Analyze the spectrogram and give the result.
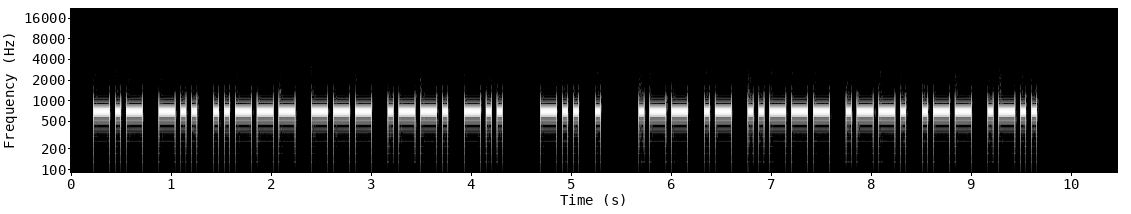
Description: Morse code, heard as a keyed tone, about 22 wpm, 700 Hz. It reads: KD2OPD DE WA2PWL
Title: USA Callsign DE Callsign 22wpm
